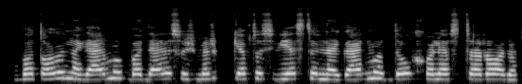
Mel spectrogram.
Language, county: Lithuanian, Vilnius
